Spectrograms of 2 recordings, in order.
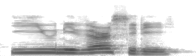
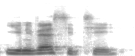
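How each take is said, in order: First: University in American English, with the R sounded. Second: University in British English, with no R sounded. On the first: Teacher modelling American university for the class. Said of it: "in American". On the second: Teacher modelling British university for the class. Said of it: "and in British". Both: Shown as a demonstration.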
